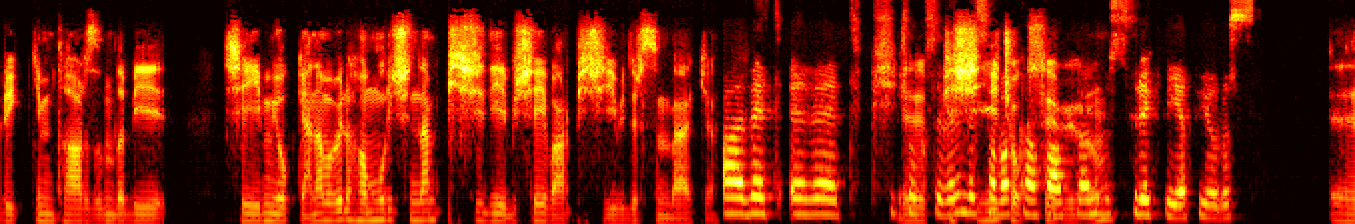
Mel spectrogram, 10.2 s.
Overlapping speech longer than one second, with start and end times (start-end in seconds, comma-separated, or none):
6.7-8.3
